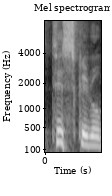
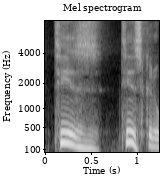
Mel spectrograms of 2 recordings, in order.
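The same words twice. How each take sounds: First: "tizkiru" said as tiskiru; tizkiru, voiceless s before k; s for zayin. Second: "tiz" with a held z, then tizkiru; tizkiru, clearly voiced z; clear zayin. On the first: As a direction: devoice the z in tizkiru to s. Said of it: "means you should get rewarded". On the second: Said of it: "you have to be very clear". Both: Shown as a demonstration.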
